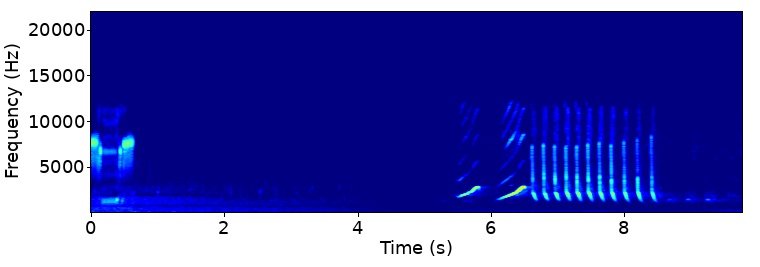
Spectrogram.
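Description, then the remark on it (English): After a few seconds of soft background noise, a bird on its breeding ground gives a couple of rising upslurred notes and then a loud, fast rattling series of about a dozen harsh, buzzy pulses, a vocalization given only on the breeding ground. “The only place you'll get this vocalization is on their breeding ground.”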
